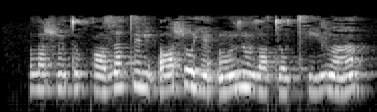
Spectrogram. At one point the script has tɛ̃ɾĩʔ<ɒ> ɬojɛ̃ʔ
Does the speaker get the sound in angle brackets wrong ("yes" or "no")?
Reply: no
